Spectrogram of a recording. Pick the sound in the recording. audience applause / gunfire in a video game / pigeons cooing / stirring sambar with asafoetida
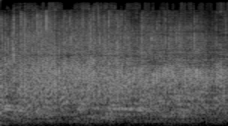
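audience applause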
